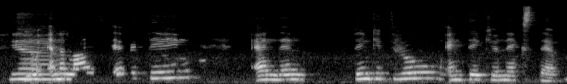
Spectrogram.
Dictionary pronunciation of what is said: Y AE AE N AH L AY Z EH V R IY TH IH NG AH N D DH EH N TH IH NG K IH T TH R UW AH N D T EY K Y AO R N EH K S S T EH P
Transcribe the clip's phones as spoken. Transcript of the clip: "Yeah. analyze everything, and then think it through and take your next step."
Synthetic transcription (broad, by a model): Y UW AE N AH L AY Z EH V R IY T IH NG AH N D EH N T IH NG K IH T T R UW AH N T EY K Y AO N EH K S S T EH P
